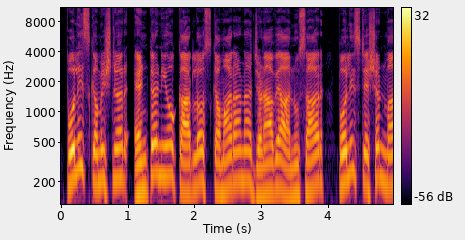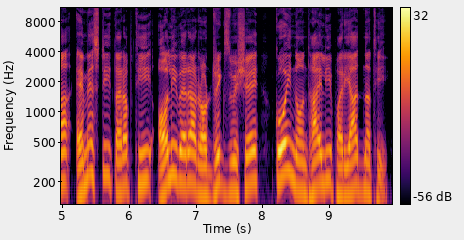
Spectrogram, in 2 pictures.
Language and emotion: Gujarati, neutral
